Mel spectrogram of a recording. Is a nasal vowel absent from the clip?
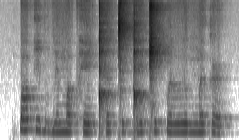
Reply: yes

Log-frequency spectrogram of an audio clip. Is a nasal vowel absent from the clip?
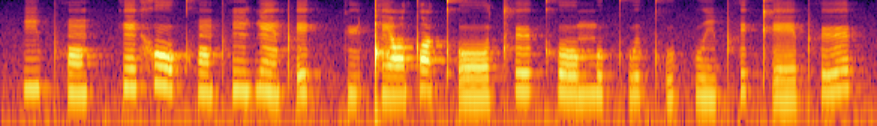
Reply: no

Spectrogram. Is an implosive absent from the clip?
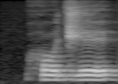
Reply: yes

